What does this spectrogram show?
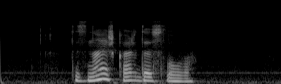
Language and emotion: Russian, neutral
